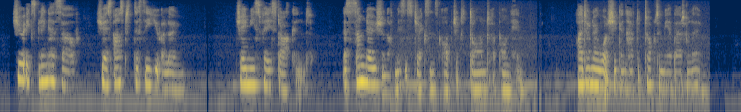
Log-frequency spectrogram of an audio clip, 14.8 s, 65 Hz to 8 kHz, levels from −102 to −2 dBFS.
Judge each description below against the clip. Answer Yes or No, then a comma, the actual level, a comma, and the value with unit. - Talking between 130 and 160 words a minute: Yes, average, 145 wpm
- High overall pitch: Yes, high, 195 Hz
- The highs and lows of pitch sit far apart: No, average, 3.2 semitones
